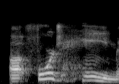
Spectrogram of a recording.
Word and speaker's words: Forgeheim: Is it Forge Hand or Forge Heim? Forge Hame, Hame.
